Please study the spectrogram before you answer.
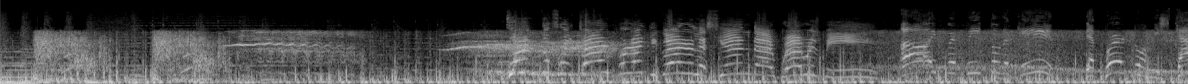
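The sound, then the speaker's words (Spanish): Horses gallop hard, with rapid clip-clop hoofbeats that run throughout. Repeated whinnies and neighs and a few crashing thumps make the whole stretch loud and busy. “mi gran tío Pepito de Kid y su gran amigo el Rorro Smith cabalgando allá por el viejo este a todo galope”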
